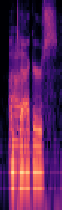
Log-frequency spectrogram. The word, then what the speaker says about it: ATACR: ATACR, people like to call them ACTARs. Tactical Rifle Scope. Yeah, I think we should get it once and for all from Nightforce themselves to pronounce it so that everyone can just stop the debate. You got to be careful. I know they like it ATACR.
